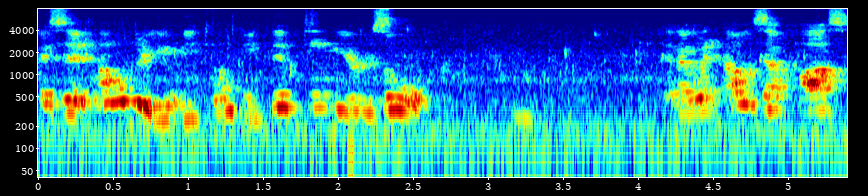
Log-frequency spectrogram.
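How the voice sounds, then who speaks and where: A man talks at a moderate pace. Noticeable background noise and audible room echo fill the recording. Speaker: police chief. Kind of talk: ceremony speech with storytelling. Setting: outdoor memorial ceremony. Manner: loud.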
